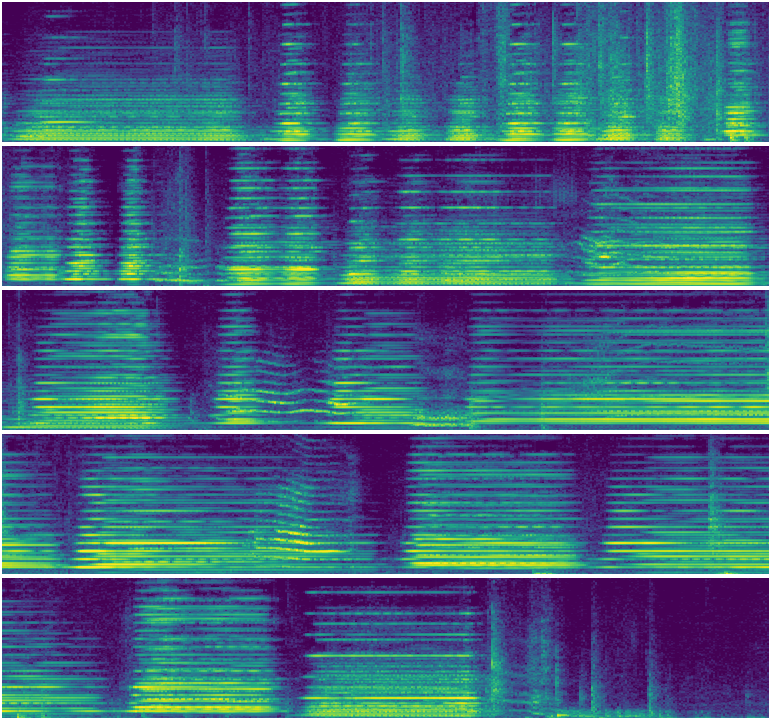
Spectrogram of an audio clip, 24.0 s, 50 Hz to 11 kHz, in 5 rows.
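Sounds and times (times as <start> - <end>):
button accordion playing chords: 0.0 - 22.2
cat yowling: 10.8 - 12.6, 15.8 - 16.8, 22.2 - 23.2.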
